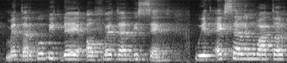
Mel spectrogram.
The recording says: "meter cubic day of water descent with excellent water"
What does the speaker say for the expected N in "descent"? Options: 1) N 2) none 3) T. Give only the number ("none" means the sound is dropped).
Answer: 2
